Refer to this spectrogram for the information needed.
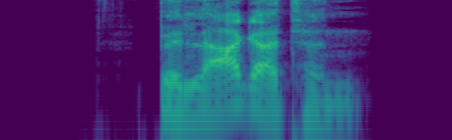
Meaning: inflection of belagern: 1. first/third-person plural preterite 2. first/third-person plural subjunctive II
- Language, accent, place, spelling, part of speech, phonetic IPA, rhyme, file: German, Germany, Berlin, belagerten, adjective / verb, [bəˈlaːɡɐtn̩], -aːɡɐtn̩, De-belagerten.ogg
